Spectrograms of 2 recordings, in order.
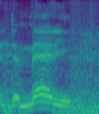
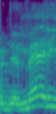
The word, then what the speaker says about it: Dometi: If they go from Domati to Dometti, that just means they knew me before everyone knew how to pronounce my name. So Demetti is almost like a nickname.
